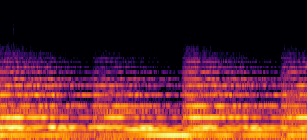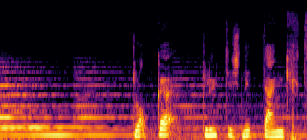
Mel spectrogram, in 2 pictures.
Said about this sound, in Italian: Le campane non sono pensate per emettere un suono aggressivo, anzi, il loro suono deve avere una certa delicatezza. Per ottenere quell'effetto, bisogna saperle guidare, lavorando sulla loro inclinazione.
